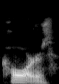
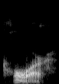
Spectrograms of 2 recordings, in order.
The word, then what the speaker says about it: Corps: ribbing him uh but it should be noted that the word is correctly pronounced core goer arrives at a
